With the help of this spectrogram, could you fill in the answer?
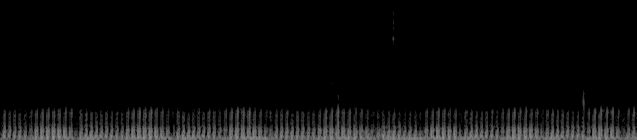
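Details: Continuous low, throaty purr from a cat, pulsing in even breath cycles roughly twice per second, with a faint click partway through.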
